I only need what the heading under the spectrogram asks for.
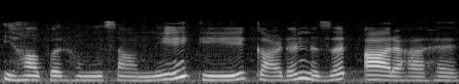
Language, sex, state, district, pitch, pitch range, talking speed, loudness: Hindi, male, Chhattisgarh, Raipur, 200 Hz, 190-215 Hz, 130 wpm, -18 LUFS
